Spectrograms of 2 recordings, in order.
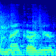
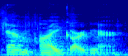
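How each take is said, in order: First: The first part is said as the word my. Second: The first part is spelled out as letters M, I. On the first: The speaker calls it wrong. "I always say My Gardener" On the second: The speaker calls it right. "but I think it's M I Gardener"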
